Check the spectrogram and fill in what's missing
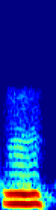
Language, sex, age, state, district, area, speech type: Manipuri, female, 60+, Manipur, Kangpokpi, urban, conversation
